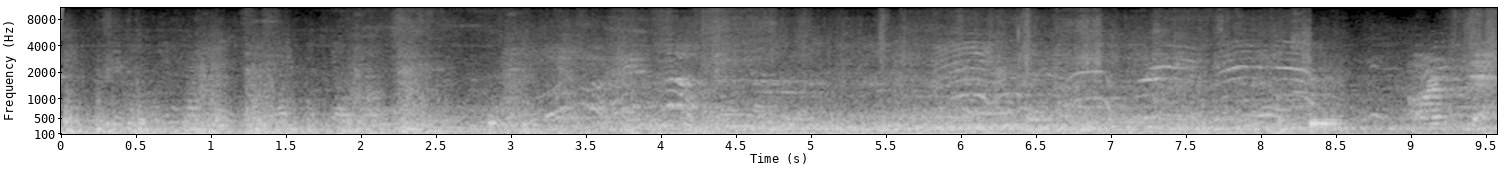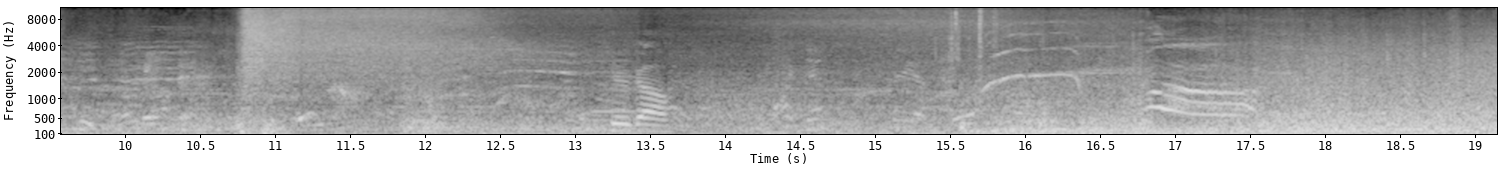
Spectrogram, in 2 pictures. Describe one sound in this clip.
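A roller coaster train rumbles and clatters along its track.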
